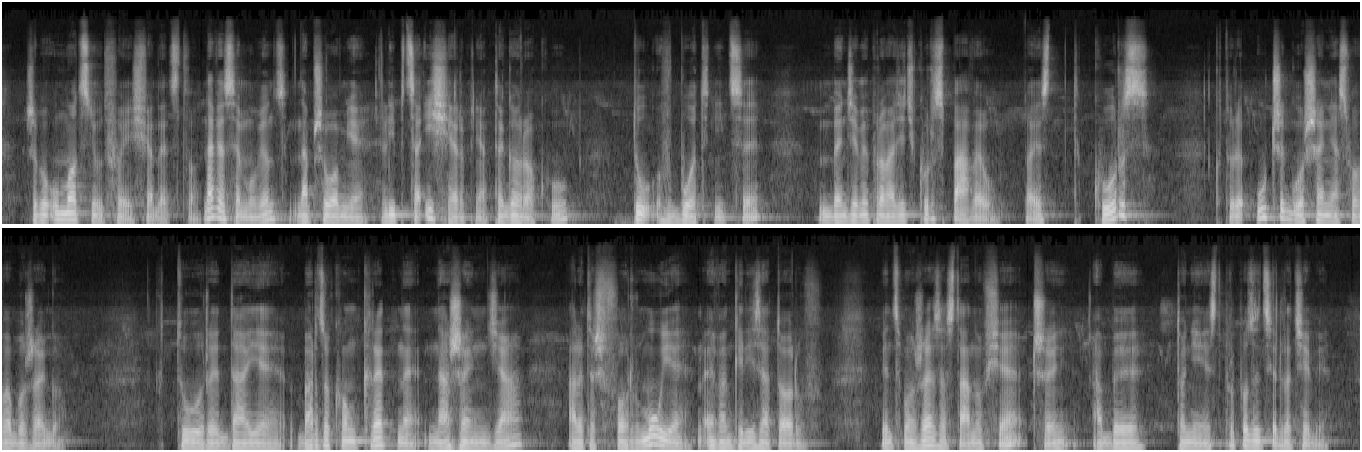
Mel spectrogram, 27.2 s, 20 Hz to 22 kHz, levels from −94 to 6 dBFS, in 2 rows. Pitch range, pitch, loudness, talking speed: 90-115 Hz, 95 Hz, -19 LUFS, 110 wpm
